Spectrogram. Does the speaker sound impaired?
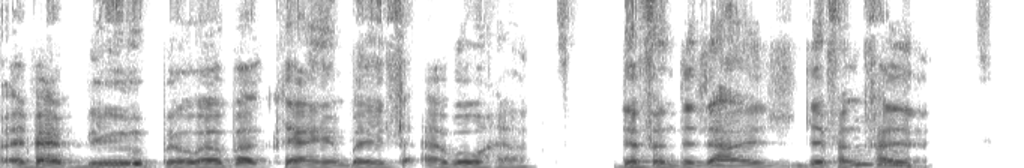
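Yes: cerebral palsy; heart stopped twice.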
